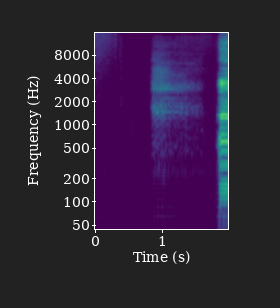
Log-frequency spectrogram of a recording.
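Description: Dead silence for almost a second, then a person's short, soft breath in lasting about half a second, taken just before speech resumes at the very end.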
